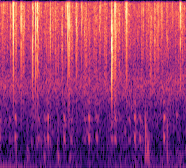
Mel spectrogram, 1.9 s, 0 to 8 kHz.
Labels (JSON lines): {"label": "anthrophony, mechanical", "recorder": "SoundTrap 300"}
